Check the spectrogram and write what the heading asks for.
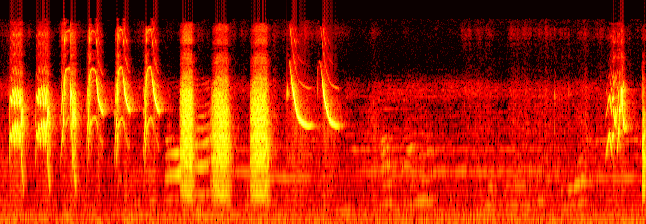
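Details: Nias hill myna, a kept bird, delivering a fast run of loud whistles and harsh bursts about three per second, then a pause with a faint hum before further calls.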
